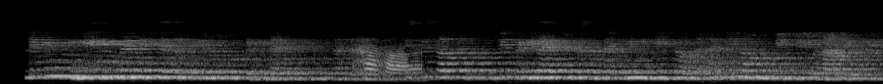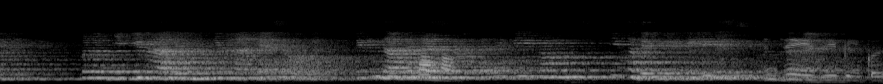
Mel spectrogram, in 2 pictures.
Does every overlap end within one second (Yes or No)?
Yes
